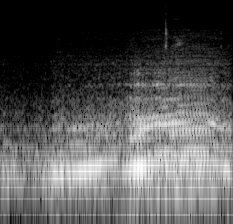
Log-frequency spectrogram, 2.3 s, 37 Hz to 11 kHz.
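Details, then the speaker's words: W204 Mercedes C63 AMG with the 7-speed MCT transmission at 20 km/h up a hill: the engine note climbs and hangs high while the car barely gains speed, with almost no power; the transmission is slipping. "Do you guys hear that? Like I'm going 20 km an hour up a hill. We have like no power pretty much."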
